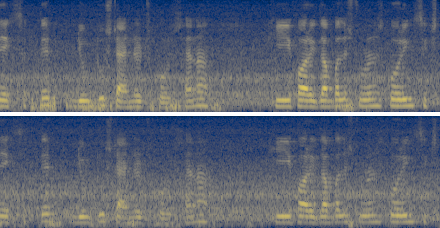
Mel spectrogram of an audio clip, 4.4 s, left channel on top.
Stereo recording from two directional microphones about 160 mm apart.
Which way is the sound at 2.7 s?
55° left (ahead or behind).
